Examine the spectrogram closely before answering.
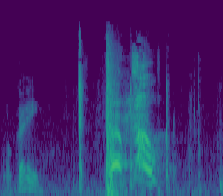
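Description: A punch lands with a dull thud.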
